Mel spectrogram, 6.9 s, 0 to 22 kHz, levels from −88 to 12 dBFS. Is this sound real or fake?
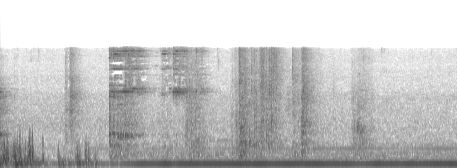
real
